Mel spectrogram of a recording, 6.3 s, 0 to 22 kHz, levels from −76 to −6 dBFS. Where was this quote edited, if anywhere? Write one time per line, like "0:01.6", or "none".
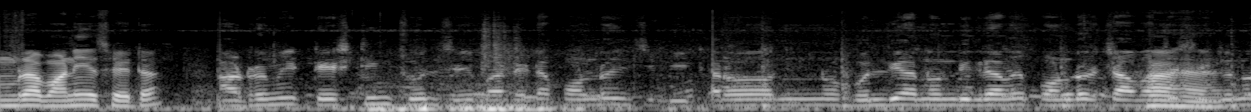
0:01.1
0:03.6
